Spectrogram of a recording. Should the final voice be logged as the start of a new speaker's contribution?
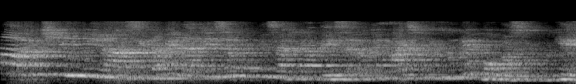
No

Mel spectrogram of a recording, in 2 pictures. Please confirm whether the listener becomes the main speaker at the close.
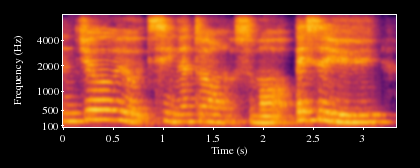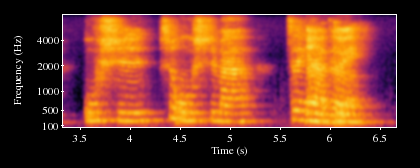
No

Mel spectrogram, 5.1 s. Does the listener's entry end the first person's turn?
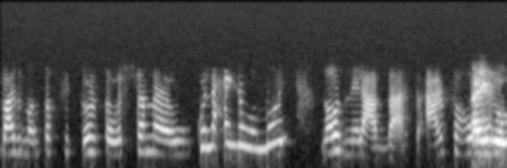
Yes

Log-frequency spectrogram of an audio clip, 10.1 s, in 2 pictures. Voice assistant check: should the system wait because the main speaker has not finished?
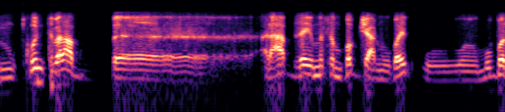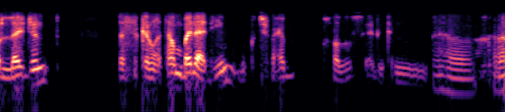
No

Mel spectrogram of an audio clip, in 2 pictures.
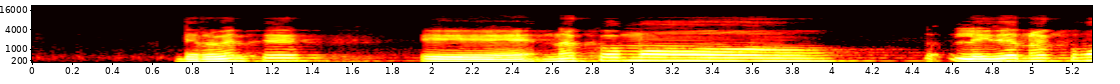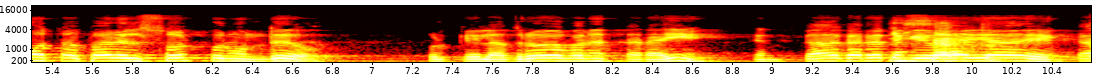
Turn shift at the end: No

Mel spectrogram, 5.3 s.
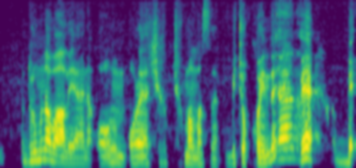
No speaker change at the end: Yes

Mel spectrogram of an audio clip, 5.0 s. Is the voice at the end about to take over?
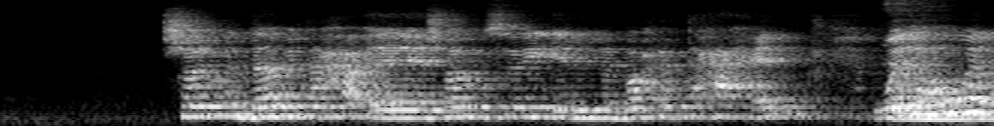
No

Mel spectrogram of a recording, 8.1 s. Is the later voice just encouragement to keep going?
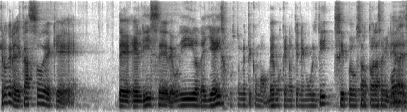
No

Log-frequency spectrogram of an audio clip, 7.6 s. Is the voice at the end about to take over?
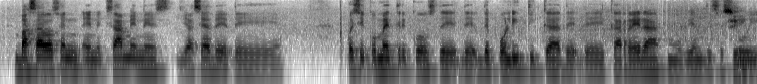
No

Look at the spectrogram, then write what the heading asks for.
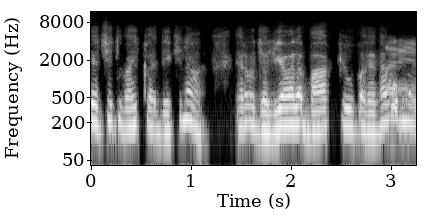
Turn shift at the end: Yes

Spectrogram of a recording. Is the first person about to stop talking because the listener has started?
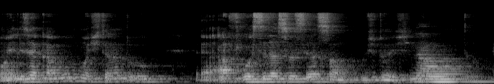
Yes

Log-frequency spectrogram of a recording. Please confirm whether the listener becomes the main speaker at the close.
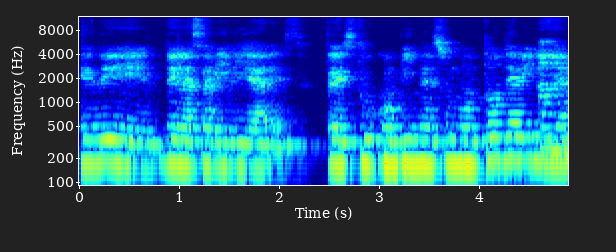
Yes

